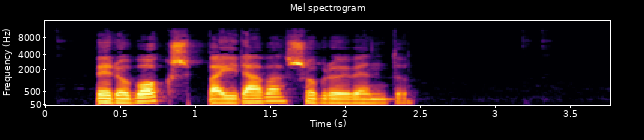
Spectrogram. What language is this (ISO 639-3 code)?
glg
